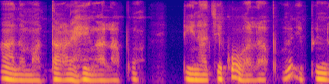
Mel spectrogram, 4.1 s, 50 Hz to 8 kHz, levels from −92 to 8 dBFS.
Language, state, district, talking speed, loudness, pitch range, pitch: Idu Mishmi, Arunachal Pradesh, Lower Dibang Valley, 100 wpm, -16 LUFS, 150-170 Hz, 160 Hz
